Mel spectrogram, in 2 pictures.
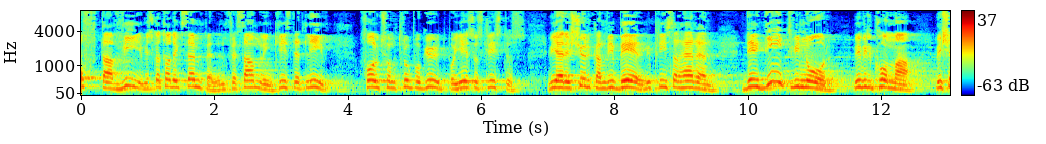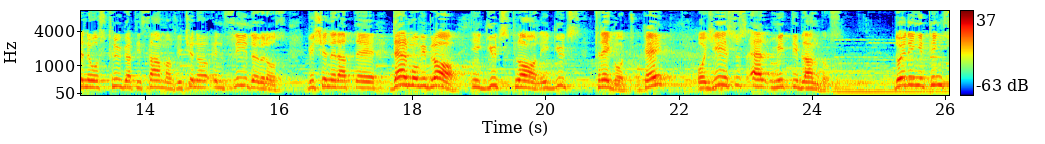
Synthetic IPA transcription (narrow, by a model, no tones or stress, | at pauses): ɔft̪avɪvɪskat̪ʰɑːd̪ɛksɛmpəlɛnfœʂamlɪŋkʰɾɪst̪ət̪liːv | fɔlksɔmt̪ʰɾuːɾpʰɔɡʉ̟ːd̪pʰɔjeːsɵskʰɾɪst̪ɵs | vɪæɾɪɕʏɾkanvɪbeːɾvɪpʰɾiːsaɾɦærːən | d̪ɛd̪iːt̪vɪnoːɾvɪvɪlkʰɔmːa | vɪɕɛnːəɾɔst̪ʰɾʉːɡat̪ʰɪlsamːansvɪɕɛnːəɾɛnfɾiːd̪øːvəɾɔs | vɪɕɛnːəɾat̪d̪æɾmoːɾvɪbɾɑː | ɪɡɵd̪spʰlɑːnɪɡɵd̪s | t̪ʰɾeːɡoːɖɔkʰɛj | ʔɔjeːsʊsæɾmɪt̪ːɪbland̪ɔ̰s | d̪oːæɖɛɪŋːənt̪ɪŋː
